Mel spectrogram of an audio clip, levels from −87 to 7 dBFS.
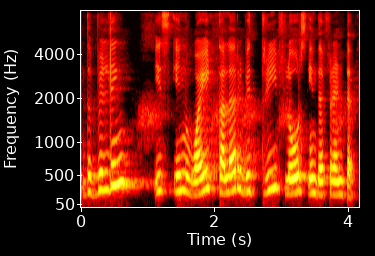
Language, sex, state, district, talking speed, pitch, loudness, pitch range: English, female, Telangana, Hyderabad, 155 wpm, 250 Hz, -16 LUFS, 230-290 Hz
